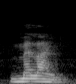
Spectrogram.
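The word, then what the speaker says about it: malign: अस to health डिलरियस मलाइन ji silent है मलाइन क्या word है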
